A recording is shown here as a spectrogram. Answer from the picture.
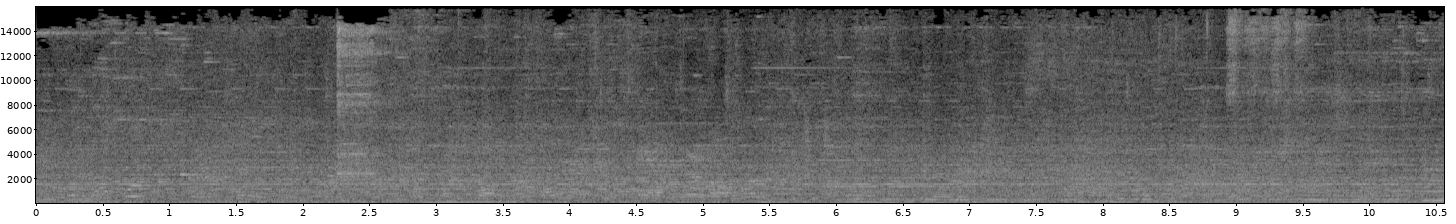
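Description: Huff N' More Puff slot machine playing its game music and spin sounds as the reels turn, over a steady background of casino chatter.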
